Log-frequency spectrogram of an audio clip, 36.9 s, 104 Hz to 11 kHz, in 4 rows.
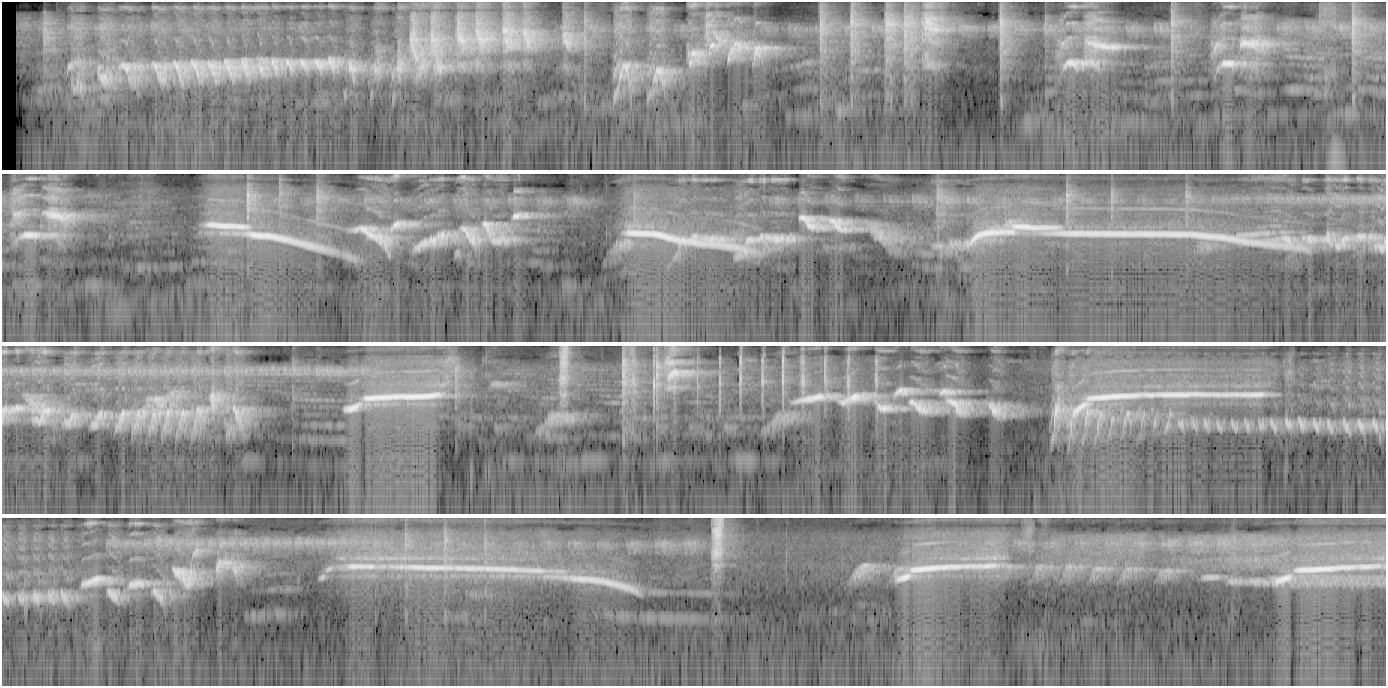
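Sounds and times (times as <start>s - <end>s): sharp bird clicks: 5.4s - 7.1s, 15.4s - 17.3s, 21.2s - 24.6s, 32.4s - 32.6s
bird singing whistled phrases: 10.6s - 32.6s, 33.3s - 36.9s.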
